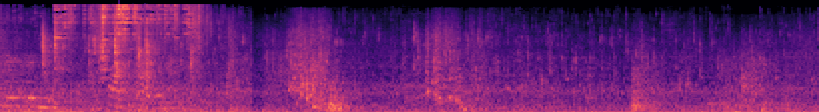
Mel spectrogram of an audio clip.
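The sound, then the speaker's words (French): Water is poured in to refill a public fountain statue, a steady splashing and rushing wash that runs the whole time with a brief voice or two mixed in. “Oui, je dois ajouter de l'eau.”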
